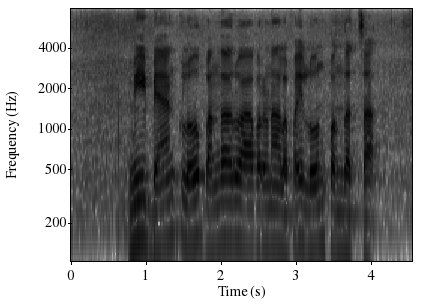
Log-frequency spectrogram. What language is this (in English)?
Telugu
